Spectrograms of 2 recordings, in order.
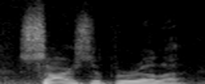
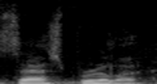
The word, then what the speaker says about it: sarsaparilla: be very very beneficial sarsparilla now that's the correct pronunciation down in the south they call it sarsaparilla because it's too hard to get all those letters in but this is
